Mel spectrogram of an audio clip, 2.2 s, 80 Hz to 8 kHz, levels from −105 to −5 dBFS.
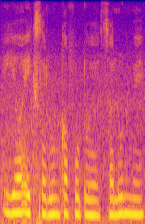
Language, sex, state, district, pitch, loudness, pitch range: Hindi, female, Maharashtra, Mumbai Suburban, 215 Hz, -14 LUFS, 205-225 Hz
